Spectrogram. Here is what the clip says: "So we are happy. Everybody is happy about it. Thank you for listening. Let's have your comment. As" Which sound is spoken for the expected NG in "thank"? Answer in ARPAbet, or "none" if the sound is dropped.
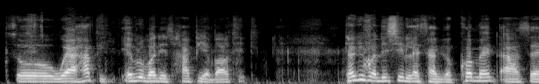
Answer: none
